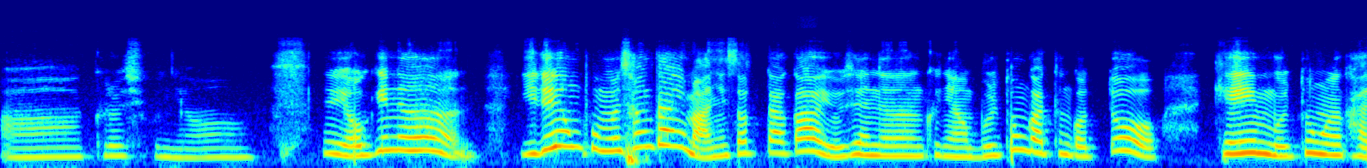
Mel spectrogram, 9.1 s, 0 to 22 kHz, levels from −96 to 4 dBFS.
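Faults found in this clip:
Call bitrate drop, 2.16 to 5.49 s. Speech turns rough and watery. Probable component: Opus encoder, after the bandwidth estimate fell. Coarser coding fits a halving from 32 to 16 kbps, held 3.26 s, then recovers.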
